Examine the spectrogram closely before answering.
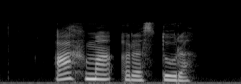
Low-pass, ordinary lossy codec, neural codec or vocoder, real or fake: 7.2 kHz; none; none; real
